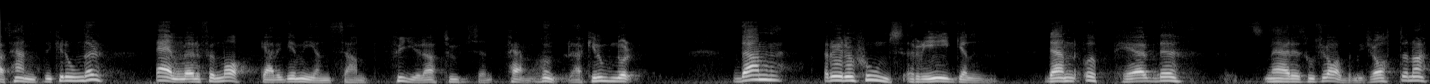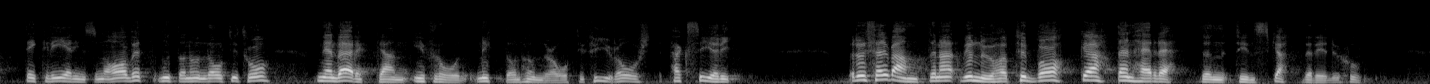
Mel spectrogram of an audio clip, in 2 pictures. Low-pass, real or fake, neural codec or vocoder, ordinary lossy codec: none; fake; codec, 16 kHz, 1 kbps, X-Codec, HuBERT features, trained on LibriSpeech; none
